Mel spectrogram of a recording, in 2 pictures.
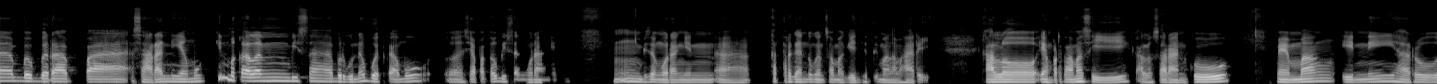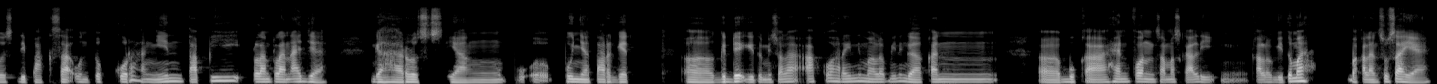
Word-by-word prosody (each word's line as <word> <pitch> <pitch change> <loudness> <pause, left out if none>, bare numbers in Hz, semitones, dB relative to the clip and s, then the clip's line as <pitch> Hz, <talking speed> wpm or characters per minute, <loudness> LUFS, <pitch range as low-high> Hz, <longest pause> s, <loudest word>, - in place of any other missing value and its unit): beberapa 135 -5 +1
saran 115 +4 +1
nih 130 -1 +1
yang - - -2
mungkin 150 - -2
bakalan 165 -2 +3
bisa 150 -4 -1
berguna 135 +2 0
buat 135 -5 +1
kamu, 110 +6 -1 0.3
eee, 115 -2 -4
siapa 120 +1 -4
tahu 130 +1 -2
bisa - - -6
ngurangin 105 -1 -5 0.6
mhm, 135 - 0
bisa 120 0 0
ngurangin, 105 -1 -1
eee, 100 0 -3 0.2
ketergantungan 115 -4 -2
sama 105 -3 -3
gadget 105 +3 -5
di - - -12
malam 100 -2 -3
hari. 95 -1 -4 0.6
Kalau, 115 0 +5
yang 120 -3 +2
pertama 115 +4 +2
sih 110 +1 0
kalau 105 -1 -3
saranku 115 +6 +3 0.5
memang 125 +7 +3
ini 120 +5 0
harus 110 -1 -1
dipaksa 115 0 -1
untuk 120 -1 -5
kurangin, 130 - 0
tapi 170 +8 0
pelan-pelan 125 -2 +3
aja. 125 -6 0 0.4
Enggak 115 -2 +1
harus 115 0 +1
yang, 105 0 -2
pu - - -10
eee, - - -4
punya 120 -3 +2
target, 115 0 0 0.6
eee, 105 -2 +2
gede 120 +4 +6
gitu. 115 - -3
Misalnya 120 +4 -1
"Aku 130 +3 -2
hari 135 -3 0
ini 150 - -1
malam 120 -3 0
ini 140 +3 -4
enggak 110 -4 +2
akan, 115 0 +2 1.0
eee, 105 0 +2
buka 110 -1 +2
handphone 125 -1 +1
sama 115 +1 -1
sekali." 110 0 -2 0.4
Kalau, 110 +1 -1
gitu 105 +5 -1
mah 155 -1 +7 0.4
bakalan 110 -1 +1
susah 125 +1 +5
ya. 100 -2 0
115 Hz, 145 wpm, -23 LUFS, 110-130 Hz, 1.0 s, mah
